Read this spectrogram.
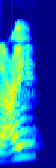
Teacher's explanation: یا لین ہے اس لیے اس کو ہم نرمی کے ساتھ جلدی پڑھیں گے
